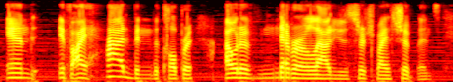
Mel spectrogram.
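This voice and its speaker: A man's voice: on the high side, steady tone, fairly quick, pushed and bright, clear, resonant tone, no room sound, muffled recording, faint music behind. A man reading aloud the lines of an offended, formal male porter from a video game. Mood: indignant. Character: indignant male porter accused of smuggling.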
